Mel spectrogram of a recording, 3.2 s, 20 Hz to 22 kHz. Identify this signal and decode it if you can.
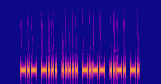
Morse code, heard as a keyed tone, about 36 wpm, 700 Hz. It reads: KB5YFN
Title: USA Call Signs - 6 Characters - 35wpm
